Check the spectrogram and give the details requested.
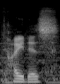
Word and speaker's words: Tidus: You get weird situations like Final Fantasy X, where, you know, like Titus, and that's how you pronounce his name.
